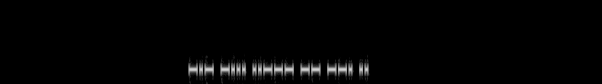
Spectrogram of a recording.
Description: Morse code, heard as a keyed tone, about 46 wpm, 700 Hz. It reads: KB2MGI
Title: USA Call Signs - 6 Characters - Repeated 2x - 45wpm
